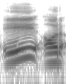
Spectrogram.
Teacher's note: जैसे कि उसमें वर्ण है एक अ और ई को मिला देने से जो ए और ऐ मिलता था हमको, इसका ए और ऐ इनका उच्चारण स्थान कंठ भी होता है और तालु भी होता है। उसका ए और ऐ बोलते समय हम कंठ का भी प्रयोग कर रहे हैं और तालु का भी, इसलिए द्विस्थानीय वर्ण हो गए।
